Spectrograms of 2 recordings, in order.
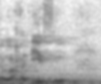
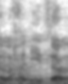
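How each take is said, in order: First: The word ends with a 'u' vowel. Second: The word ends with an 'a' vowel. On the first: This is the established hadith. "boleh dibaca al-hadithu" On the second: Read on or continue this hadith. "boleh dibaca al-haditha"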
